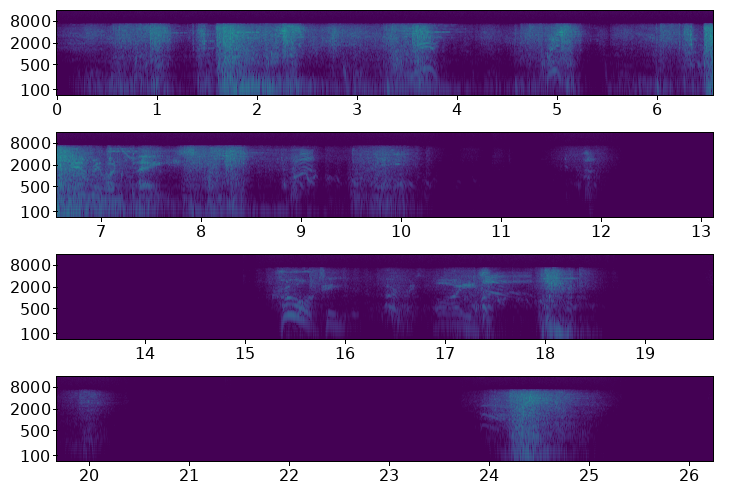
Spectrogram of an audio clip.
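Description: Game sound effects of spells and attacks burst and clash in short spurts.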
